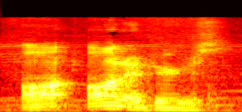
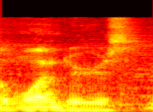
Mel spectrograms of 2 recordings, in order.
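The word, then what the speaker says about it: Oneders: How would you pronounce that? Oneaters or Wonders? O-N-E... Mm. D-E-R-S. – Probably Onders. – Onders. Onaders. – Onaders. – Onaders is probably how I would pronounce it. Either way, we're wrong. Because it's clearly the Wonders.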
